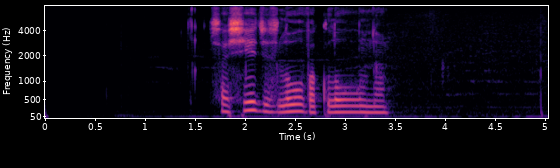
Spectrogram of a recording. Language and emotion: Russian, sad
